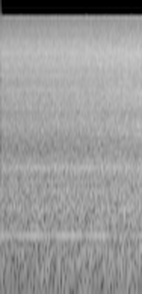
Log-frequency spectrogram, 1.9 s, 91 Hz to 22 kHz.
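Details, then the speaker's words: Dodge Grand Caravan at about 170,000 km, recorded under the hood at idle, new battery: smooth steady idle with faint constant hum, no ticks or knocks; normal. "all righty so obviously we haven't had a chance to go through it with a clean but at 170,000 K it's uh puring quite well"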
